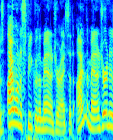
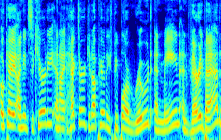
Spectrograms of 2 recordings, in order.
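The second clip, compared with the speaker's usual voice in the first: usual speaking voice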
